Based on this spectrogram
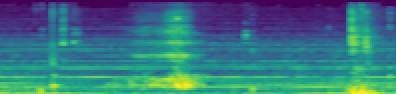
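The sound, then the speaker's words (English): A couple of soft, wet slurping noises from someone sipping wine, a gentle one partway through and a sharper gulp near the end, with a steady low hum beneath and no talking. “Just take another sip.”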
